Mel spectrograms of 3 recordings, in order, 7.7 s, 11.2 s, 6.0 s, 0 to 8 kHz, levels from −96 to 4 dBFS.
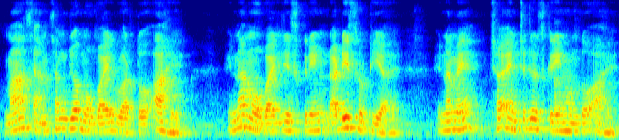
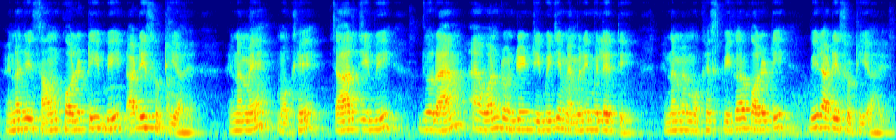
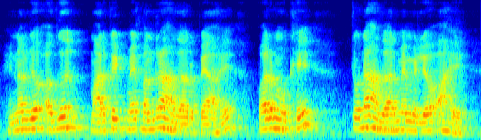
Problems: constant background noise, echo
